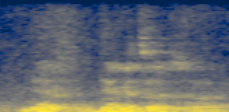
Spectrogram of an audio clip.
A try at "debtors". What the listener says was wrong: Yeah, D-E-B-T-O-R-S. You don't pronounce the B. You just read debtors.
